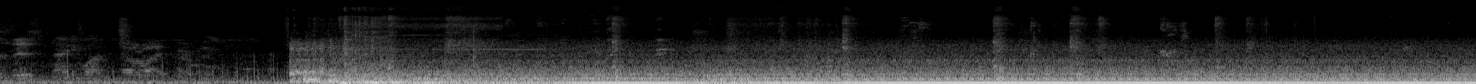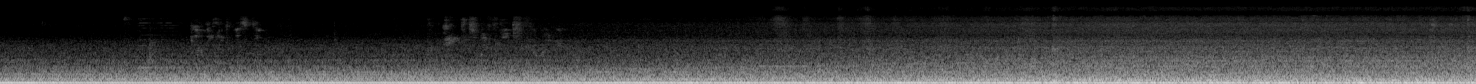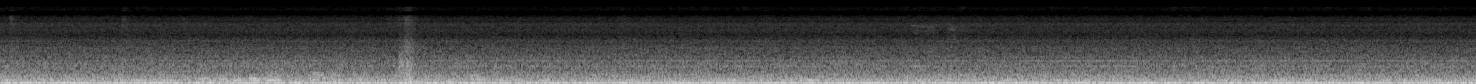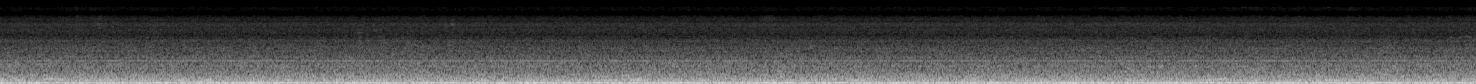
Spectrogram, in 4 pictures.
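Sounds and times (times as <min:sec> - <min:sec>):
bus engine idling: 0:00.0 - 0:59.0.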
